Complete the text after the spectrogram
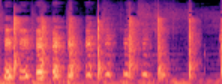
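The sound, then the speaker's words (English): A short round of applause given for a pun: roughly nine sharp, crisp hand claps at a quick, fairly steady rhythm, with faint vocal sounds underneath. “Round of applause for that pun.”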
